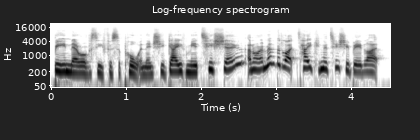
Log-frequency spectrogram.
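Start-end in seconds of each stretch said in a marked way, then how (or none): none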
